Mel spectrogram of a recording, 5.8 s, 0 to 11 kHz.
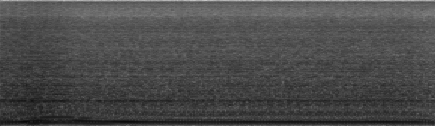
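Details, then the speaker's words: Chevy 4.3L V6 just swapped into a 1964 Willys Jeep CJ5, first start, timing adjusted by ear without a timing light: deep, uneven idle that lopes and wavers rather than settling; rough running. "Well, it worked, it runs. That's pretty exciting. I played with the timing just a little bit there to try to make it run a little better, but my timing light wasn't hooked up."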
